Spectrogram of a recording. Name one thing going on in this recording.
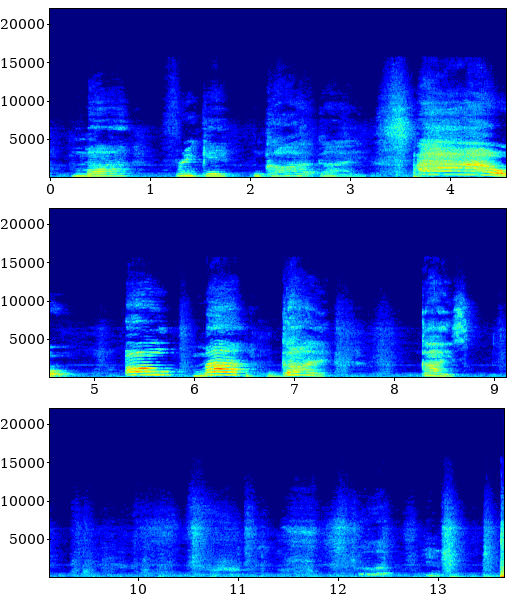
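Feet shuffle on a hard floor.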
